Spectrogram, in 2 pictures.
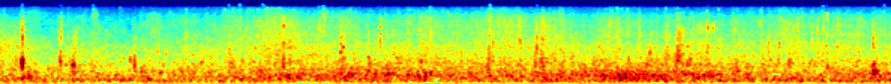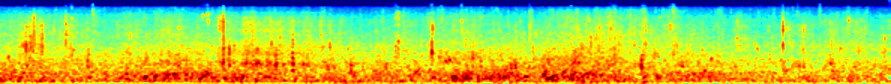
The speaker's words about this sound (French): Puissance de la mer et du vent qui cogne les côtes de cette petite île au large de Cannes. Bien évidemment, ce site est protégé.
